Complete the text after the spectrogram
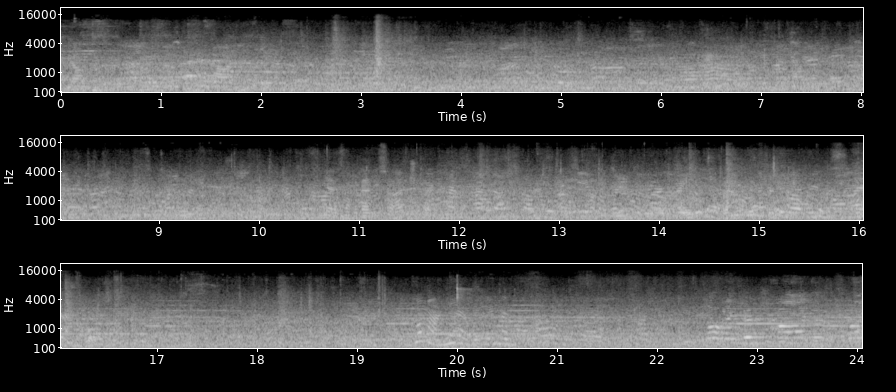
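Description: A crowd of people chatters throughout outdoors.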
